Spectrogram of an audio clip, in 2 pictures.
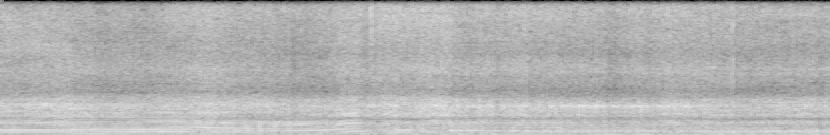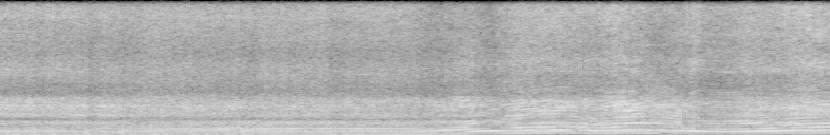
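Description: Ski-Doo snowmobile engine running at a steady pace, then revving up and down in several quick swings from about six seconds in.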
